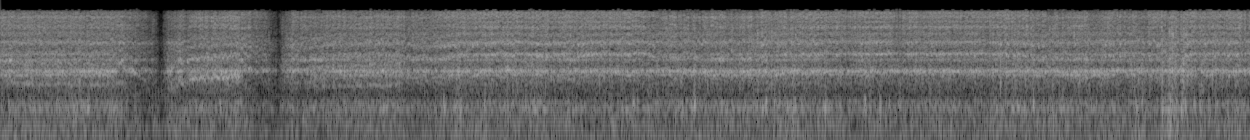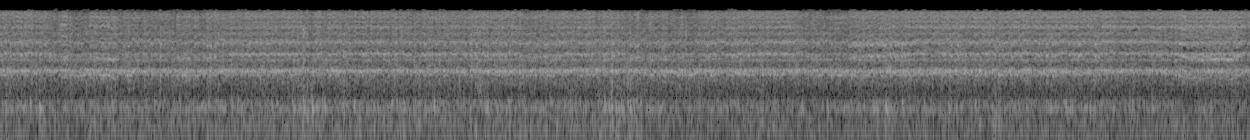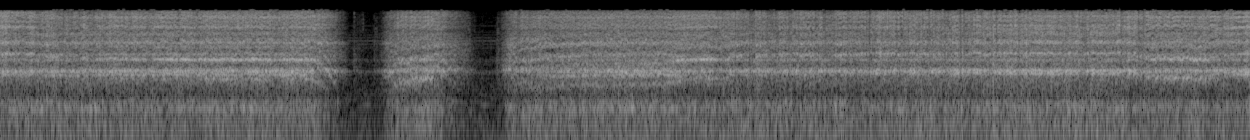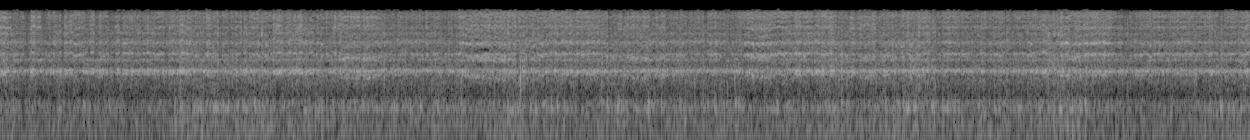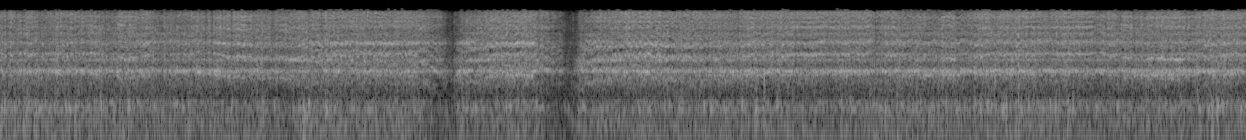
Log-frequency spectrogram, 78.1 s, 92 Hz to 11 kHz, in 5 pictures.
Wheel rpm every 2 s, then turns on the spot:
180, 110, 170, 220, 220, 230, 230, 230, 220, 230, 230, 230, 230, 230, 230, 220, 210, 170, 70, 170, 220, 230, 230, 230, 230, 230, 220, 220, 230, 230, 230, 230, 230, 180, 120, 180, 230, 230, 220.
none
